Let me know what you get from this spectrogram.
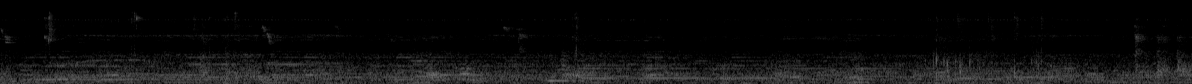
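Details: Only a steady low hum and muffled background noise with a few faint clicks, and no clear animal voice.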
